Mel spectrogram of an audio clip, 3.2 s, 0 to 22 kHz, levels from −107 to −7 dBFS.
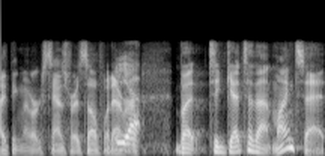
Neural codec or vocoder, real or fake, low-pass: none; real; 7.2 kHz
